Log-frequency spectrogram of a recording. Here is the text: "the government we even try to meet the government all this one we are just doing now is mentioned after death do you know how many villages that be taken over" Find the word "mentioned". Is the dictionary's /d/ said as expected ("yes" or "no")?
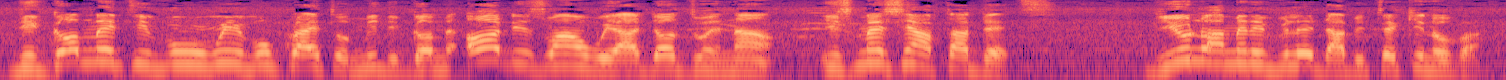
no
